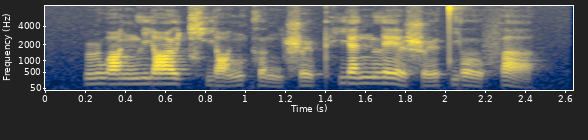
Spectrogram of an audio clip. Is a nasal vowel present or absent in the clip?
absent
